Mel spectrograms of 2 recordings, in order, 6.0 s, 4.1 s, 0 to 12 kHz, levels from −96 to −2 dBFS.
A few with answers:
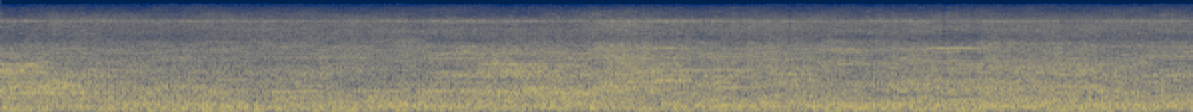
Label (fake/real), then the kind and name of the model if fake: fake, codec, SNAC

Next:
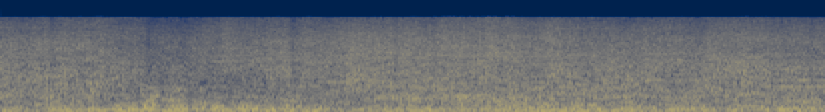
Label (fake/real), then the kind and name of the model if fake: fake, codec, SNAC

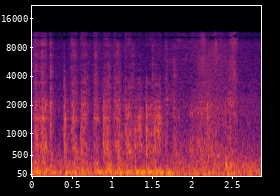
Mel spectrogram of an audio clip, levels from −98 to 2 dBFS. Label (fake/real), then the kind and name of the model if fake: real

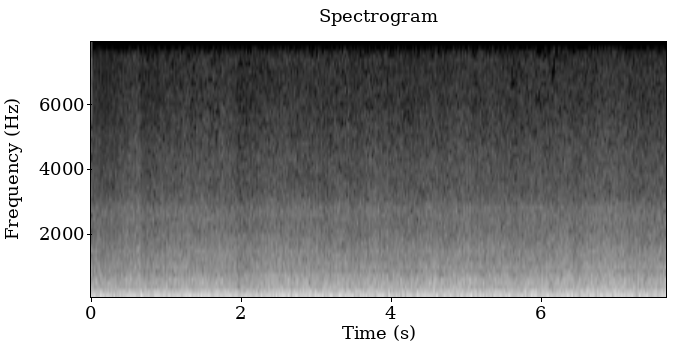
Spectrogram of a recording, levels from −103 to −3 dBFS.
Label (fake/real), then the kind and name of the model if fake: real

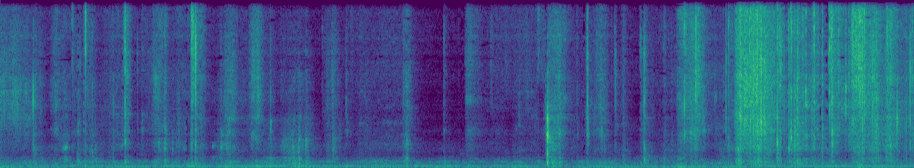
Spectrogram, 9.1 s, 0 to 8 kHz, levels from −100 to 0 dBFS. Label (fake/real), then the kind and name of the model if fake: fake, codec, SNAC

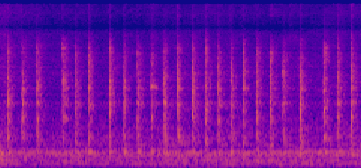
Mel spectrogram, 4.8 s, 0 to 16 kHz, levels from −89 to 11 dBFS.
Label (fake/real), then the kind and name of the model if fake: fake, codec, SNAC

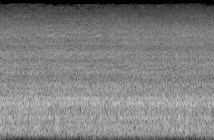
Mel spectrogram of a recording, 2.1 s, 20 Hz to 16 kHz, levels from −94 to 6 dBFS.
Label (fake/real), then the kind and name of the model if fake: fake, codec, SNAC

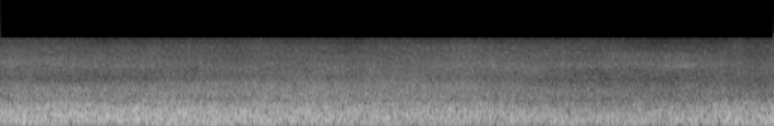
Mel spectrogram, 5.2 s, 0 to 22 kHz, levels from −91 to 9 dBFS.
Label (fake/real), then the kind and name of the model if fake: fake, codec, SNAC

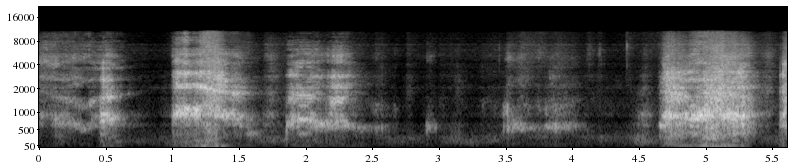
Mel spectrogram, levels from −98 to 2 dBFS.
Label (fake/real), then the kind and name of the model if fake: fake, codec, SNAC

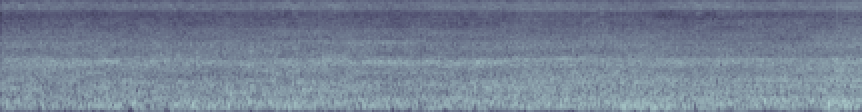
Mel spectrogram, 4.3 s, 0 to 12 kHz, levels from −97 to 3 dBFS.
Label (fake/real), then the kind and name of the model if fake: fake, codec, SNAC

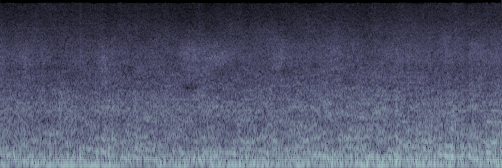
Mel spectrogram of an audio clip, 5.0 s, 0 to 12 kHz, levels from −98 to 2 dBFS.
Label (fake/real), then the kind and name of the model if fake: fake, codec, SNAC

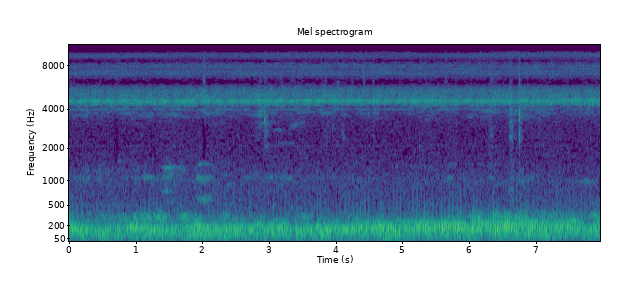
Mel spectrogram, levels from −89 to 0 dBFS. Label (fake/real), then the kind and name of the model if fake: real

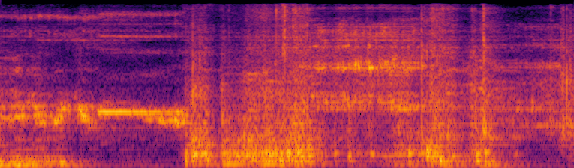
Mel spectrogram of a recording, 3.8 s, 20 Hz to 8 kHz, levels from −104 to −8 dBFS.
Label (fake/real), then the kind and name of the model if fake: fake, codec, SNAC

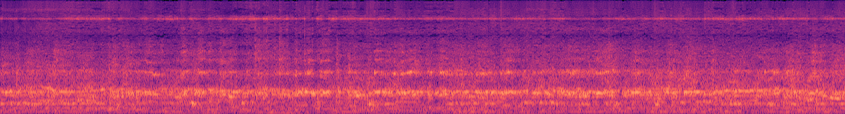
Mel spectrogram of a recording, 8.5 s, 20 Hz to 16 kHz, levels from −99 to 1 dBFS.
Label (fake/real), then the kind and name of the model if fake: fake, codec, SNAC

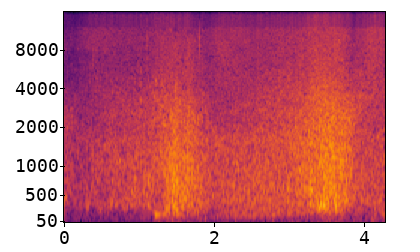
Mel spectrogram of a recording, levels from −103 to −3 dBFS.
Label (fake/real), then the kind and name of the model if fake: real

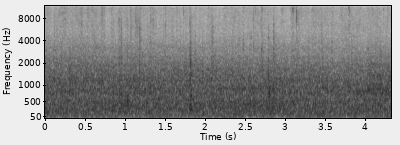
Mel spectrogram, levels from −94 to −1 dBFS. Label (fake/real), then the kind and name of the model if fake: real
